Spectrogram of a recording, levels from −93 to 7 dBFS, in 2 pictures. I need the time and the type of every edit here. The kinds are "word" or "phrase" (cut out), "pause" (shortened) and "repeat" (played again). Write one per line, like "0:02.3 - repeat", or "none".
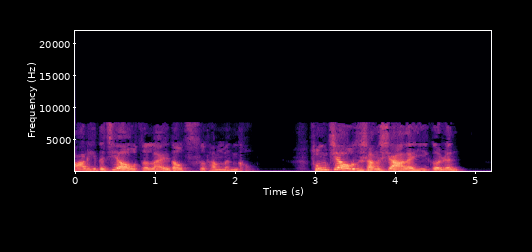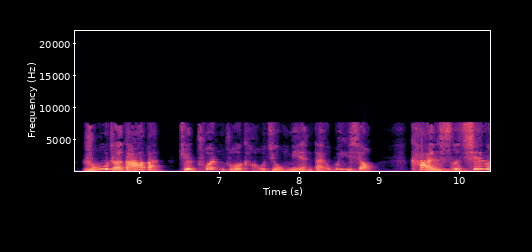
none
